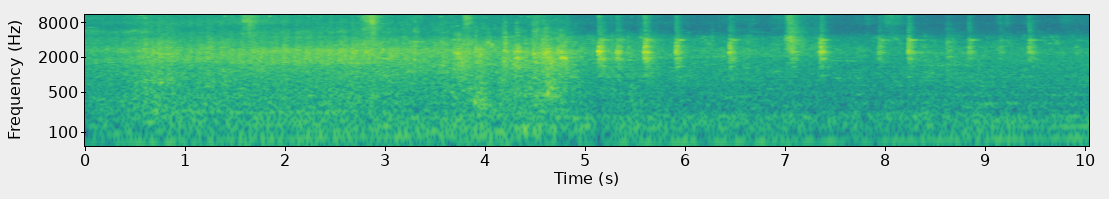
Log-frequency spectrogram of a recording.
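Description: Heavy diesel trucks on the road: a Mercedes-Benz flatbed crane truck passing close while a Volvo FH semi-trailer truck approaches, engines running under a steady wash of tyre noise. About halfway through, a run of sharp clicks and rattles begins over the engine sound.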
